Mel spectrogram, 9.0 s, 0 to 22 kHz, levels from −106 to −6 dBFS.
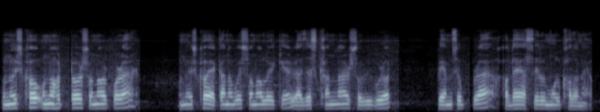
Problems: constant background noise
